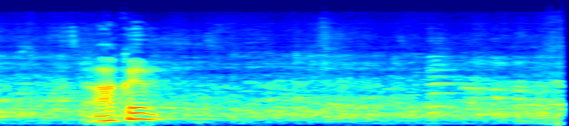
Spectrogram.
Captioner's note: audience Laughter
